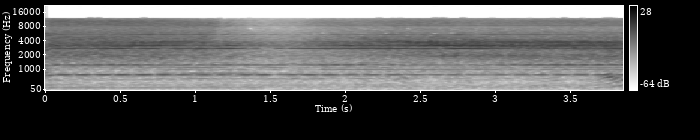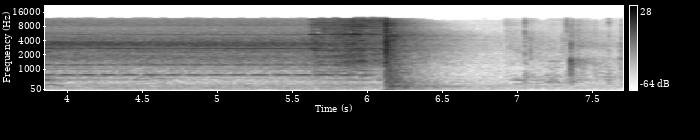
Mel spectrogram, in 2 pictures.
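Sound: table saw running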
